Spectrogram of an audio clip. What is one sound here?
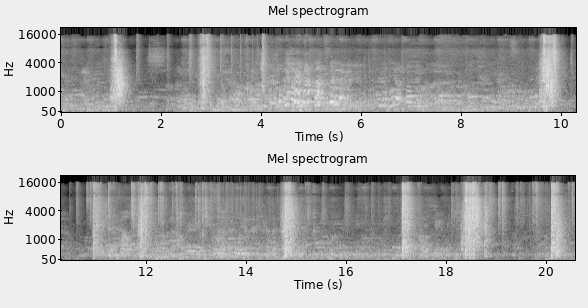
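Sharp shots from an airsoft gun ring out, one every few seconds.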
